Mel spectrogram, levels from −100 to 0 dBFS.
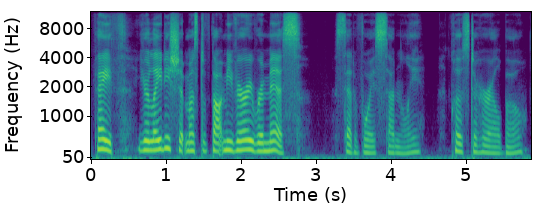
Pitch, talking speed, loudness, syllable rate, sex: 180 Hz, 175 wpm, -19 LUFS, 5.2 syllables/s, female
